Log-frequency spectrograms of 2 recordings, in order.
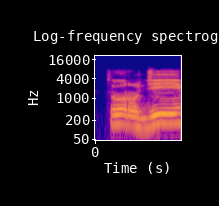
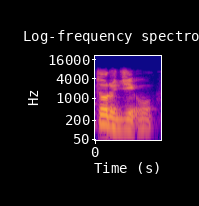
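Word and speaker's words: تُرْجِئُ: Turjiu tasya minhunna wawi ilaika man tasya. Ya, turjiu bukan turji ya. Kalau hafz turji ya.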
